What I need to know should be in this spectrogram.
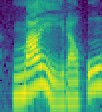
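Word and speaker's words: Mai: 5월은 마이라고 발음을 하게 됩니다. 마이, 아이 발음 기억해 주시고요.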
